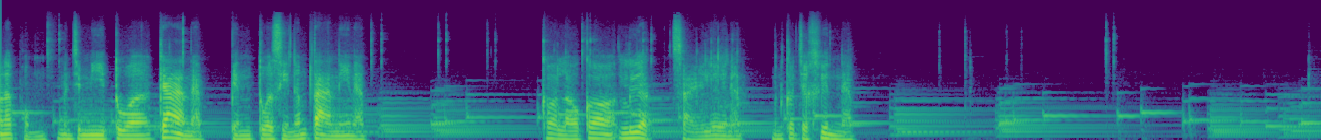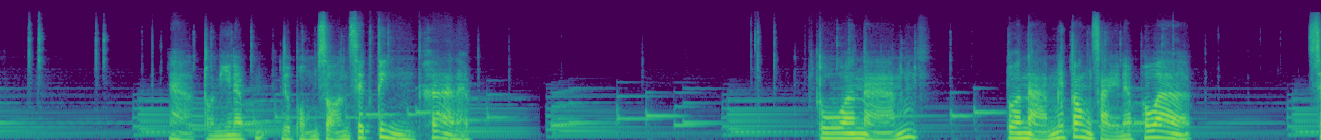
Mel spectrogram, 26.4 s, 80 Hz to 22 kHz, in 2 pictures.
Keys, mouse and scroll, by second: 0.4-3.8 drag, 4.4 click, 5.8 click, 7.2 shift+z, 7.9 a, 8.0 middle drag, 9.3 middle drag, 10.0 middle drag, 11.1 drag, 13.5 click, 14.6 middle drag, 15.1 middle drag, 15.5 middle drag, 16.2 middle drag, 16.8 middle drag, 20.7 middle click, 22.6 middle drag, 23.9 shift+middle drag, 24.2 middle drag, 25.8 middle click.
